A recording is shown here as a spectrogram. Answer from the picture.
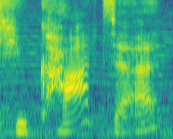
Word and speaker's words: yukata: She's attending the festival in an elegant yukata. Yukata. That's how you pronounce it, yeah.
